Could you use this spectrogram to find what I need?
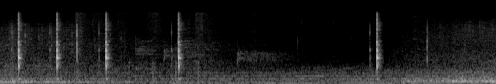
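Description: Sharp menu clicks tap several times.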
